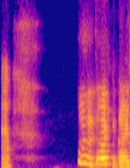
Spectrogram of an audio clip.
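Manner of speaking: words stretched by yawning. Speaker apologizes to the group after an early morning: yawning. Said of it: "I'm sorry, I'm yawning".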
